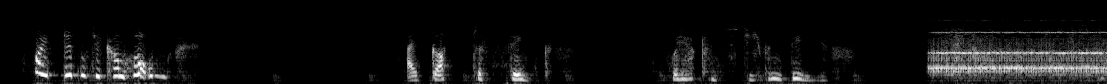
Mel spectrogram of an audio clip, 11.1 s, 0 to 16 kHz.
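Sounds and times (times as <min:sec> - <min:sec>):
speech: 0:00.4 - 0:01.9, 0:04.0 - 0:05.5, 0:06.7 - 0:08.7, 0:09.3 - 0:10.4
telephone bell ringing: 0:09.3 - 0:11.0.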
